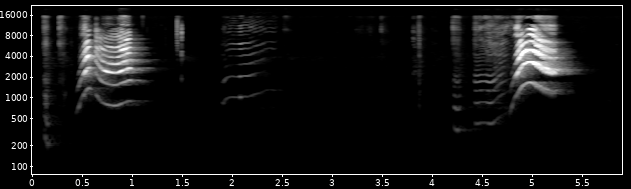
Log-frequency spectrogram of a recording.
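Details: Pet talking parrot that says "mummy": two loud, rising, drawn-out voiced syllables with rich harmonics, separated by a soft short note and clicks, in a quiet room.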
